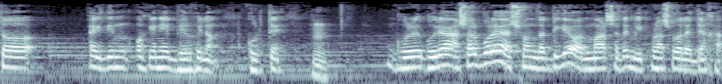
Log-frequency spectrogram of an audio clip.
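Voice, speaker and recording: Music plays in the background. A man talks at a high pitch. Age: 30s. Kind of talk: radio interview life story.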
